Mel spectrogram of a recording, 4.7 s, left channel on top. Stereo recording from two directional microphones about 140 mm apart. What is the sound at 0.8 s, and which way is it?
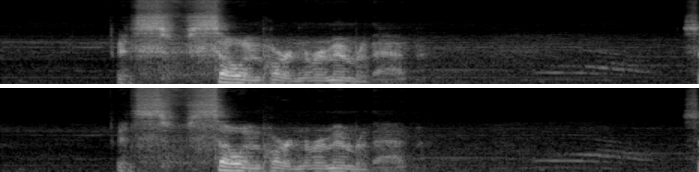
Speech, 30° right (ahead or behind).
